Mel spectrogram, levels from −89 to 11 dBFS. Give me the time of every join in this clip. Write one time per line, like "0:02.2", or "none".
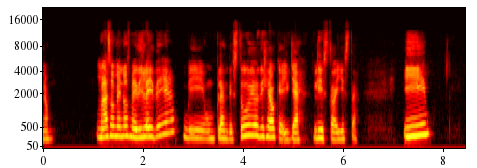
none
